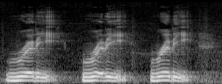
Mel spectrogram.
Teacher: s'k-Y'R-ud-dee. And then you reduce it to a schwa sound, a flap T so it sounds like a D, and an E sound at the end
